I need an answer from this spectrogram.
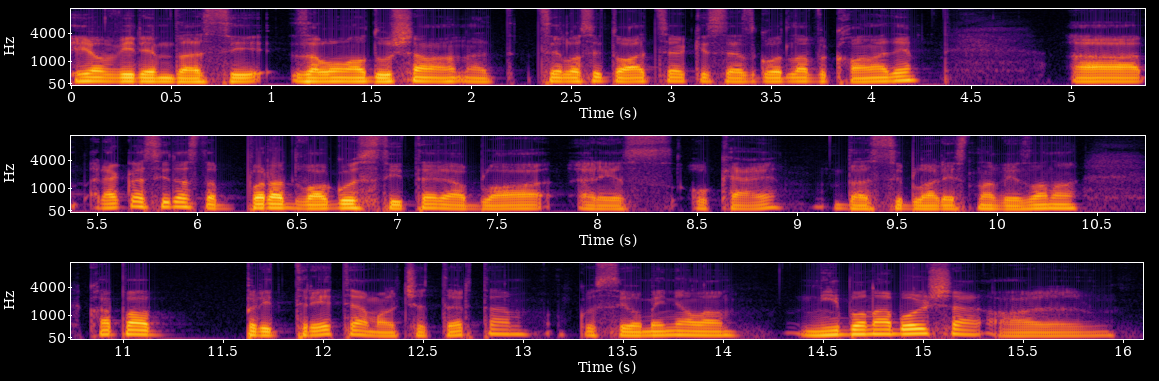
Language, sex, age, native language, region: Slovenian, male, 18-29, Slovenian, Drava region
